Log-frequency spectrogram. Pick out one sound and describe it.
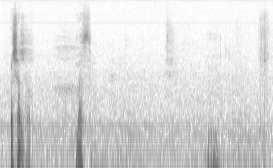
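A man speaks briefly close by.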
